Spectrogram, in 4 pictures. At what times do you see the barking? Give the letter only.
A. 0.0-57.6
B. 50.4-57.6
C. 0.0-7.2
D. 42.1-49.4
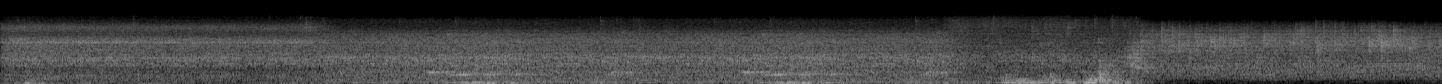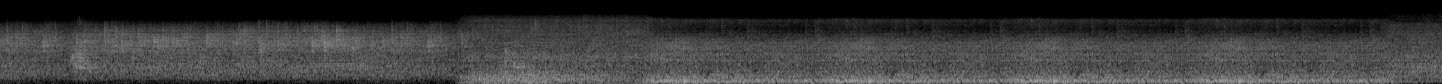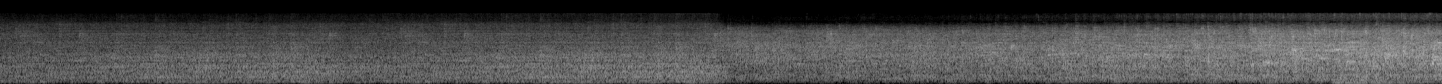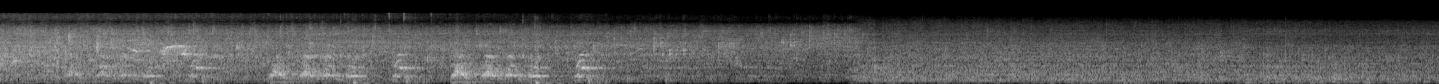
D.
